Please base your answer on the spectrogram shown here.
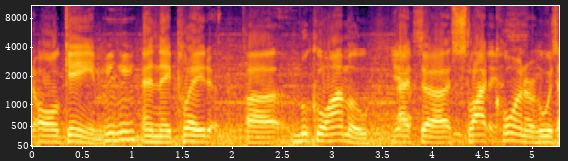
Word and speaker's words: Mukuamu: Mukuamu.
